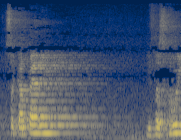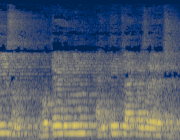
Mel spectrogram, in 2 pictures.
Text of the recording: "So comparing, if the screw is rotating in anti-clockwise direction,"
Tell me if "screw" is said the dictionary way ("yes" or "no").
yes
